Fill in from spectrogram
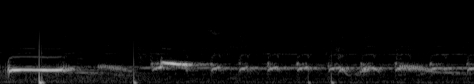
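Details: Bangkok zebra dove in vigorous song meant to prompt other birds to sing, loud with melodious phrasing; a clear opening coo, then a rising note and a rapid series of wavering coos, with several sharp clicks.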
